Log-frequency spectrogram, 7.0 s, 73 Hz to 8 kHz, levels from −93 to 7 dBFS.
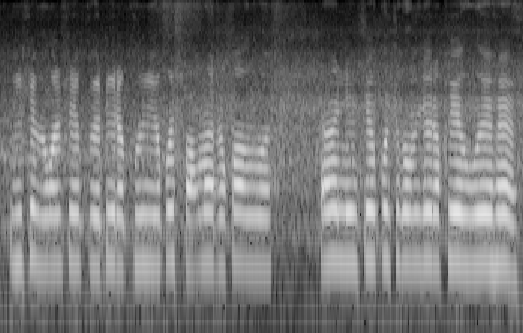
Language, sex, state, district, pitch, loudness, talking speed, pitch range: Hindi, male, Rajasthan, Churu, 195 Hz, -14 LUFS, 145 wpm, 190-200 Hz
